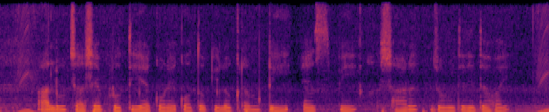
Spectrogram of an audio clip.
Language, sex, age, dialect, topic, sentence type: Bengali, female, 18-24, Rajbangshi, agriculture, question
